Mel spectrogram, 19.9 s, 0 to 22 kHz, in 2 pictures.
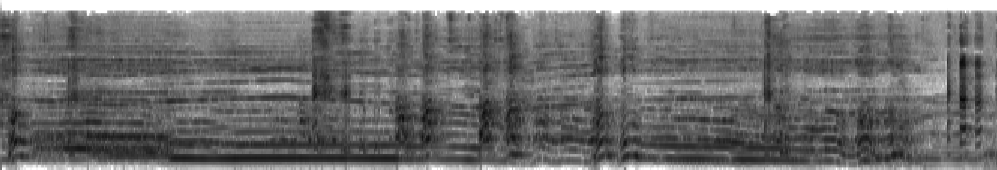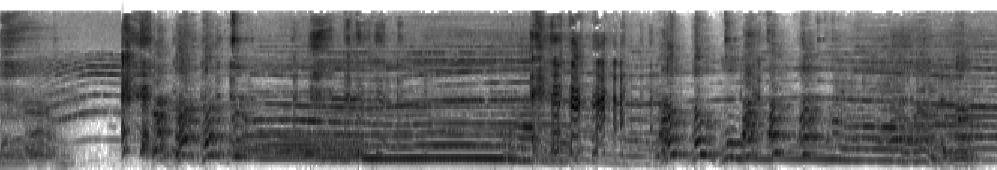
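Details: Pair of 2-year-old dogs howling in response to a fire siren, their drawn-out wavering cries rising and falling over the siren's steady wail, with a brief quieter dip midway before both resume loudly.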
